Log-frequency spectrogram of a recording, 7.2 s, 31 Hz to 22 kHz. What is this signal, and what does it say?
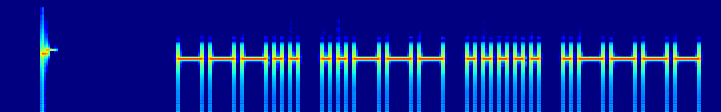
Morse code, heard as a keyed tone, about 15 wpm, 700 Hz. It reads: 8251
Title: Numbers - 4-Digit 15wpm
